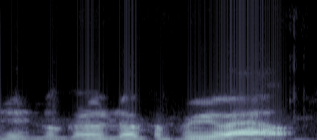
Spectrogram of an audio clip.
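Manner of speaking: quick, lightly put-on buddy voice; Kirby's voice. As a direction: toss it off fast like a grinning pal. Friend Kirby voiced at door.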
